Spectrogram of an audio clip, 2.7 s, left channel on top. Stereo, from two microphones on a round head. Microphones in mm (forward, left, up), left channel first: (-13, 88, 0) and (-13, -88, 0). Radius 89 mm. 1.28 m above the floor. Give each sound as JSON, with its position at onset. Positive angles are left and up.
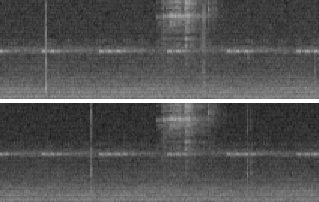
{"t": 0.0, "sound": "an insect", "side_deg": 10, "distance_m": 3.0}
{"t": 1.3, "sound": "keys jangling", "side_deg": 0, "distance_m": 5.0}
